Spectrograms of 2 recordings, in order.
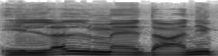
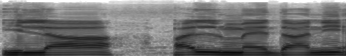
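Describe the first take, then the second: First: The 'a' of 'al' is dropped, joining 'ilal'. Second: The 'a' of 'al' is pronounced separately. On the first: The speaker calls it right. "बल्कि इलल मैदानी पढ़ेंगे" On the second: The speaker calls it wrong. "ऐसे नहीं पढ़ेंगे"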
